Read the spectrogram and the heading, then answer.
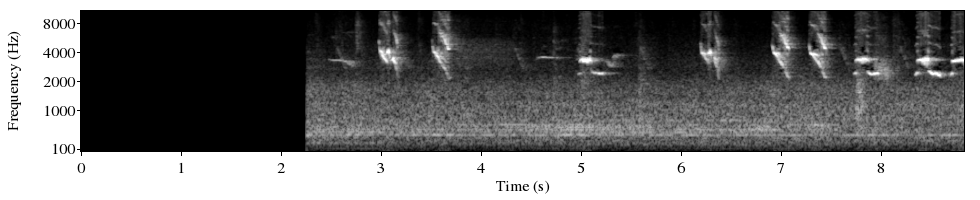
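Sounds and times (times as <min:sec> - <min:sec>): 
steady low hum: 0:02.3 - 0:08.8
Oriental magpie-robin whistling and chirping: 0:02.5 - 0:03.8, 0:04.6 - 0:05.4, 0:06.2 - 0:08.8.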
